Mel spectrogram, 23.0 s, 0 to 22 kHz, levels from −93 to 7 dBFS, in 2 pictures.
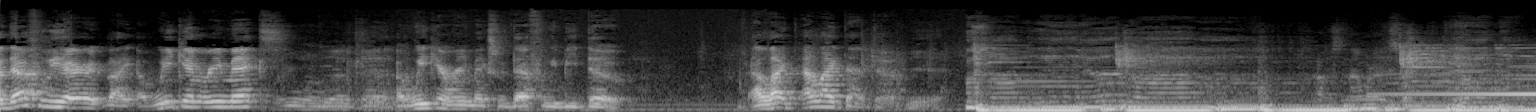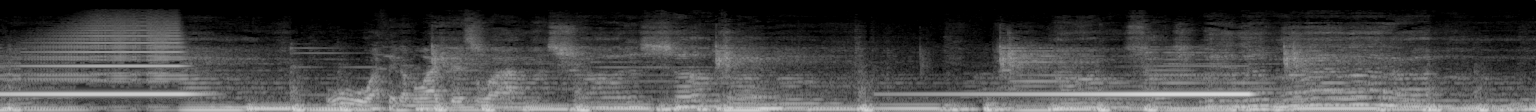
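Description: At 10.25 s you get loudspeaker feedback squeal: a steady tone around 648 Hz creeps up over a couple of seconds and sits a bit above the sound before dropping out at 13.22 s. The mic is hearing its own speaker, and at that one frequency the loop gain tips past unity, so the tone feeds itself. It comes back at 18.07 s, same pitch, same slow swell, but noticeably louder this time, until 20.98 s.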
